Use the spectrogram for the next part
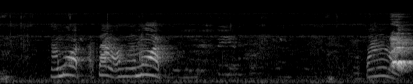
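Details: Puppies after their owner's snacks let out short, high, arching whines, three in a quick run near the start and one more after a pause, with people talking nearby.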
